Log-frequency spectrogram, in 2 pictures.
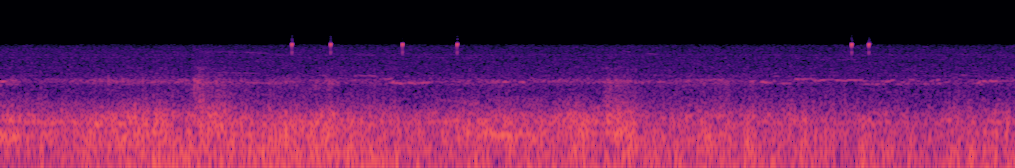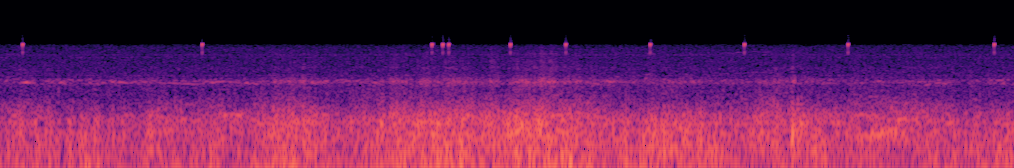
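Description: Wind rushes and buffets roughly against the microphone.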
